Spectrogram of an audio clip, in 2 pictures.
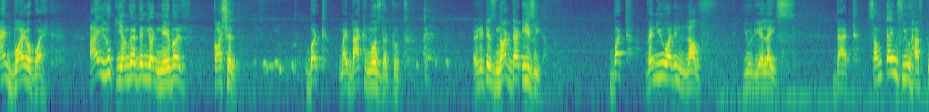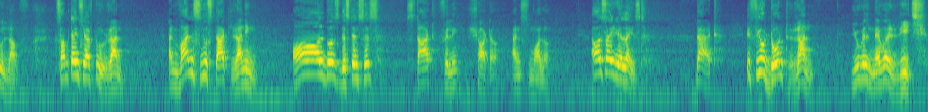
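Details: Adult male speaker; normal speech.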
